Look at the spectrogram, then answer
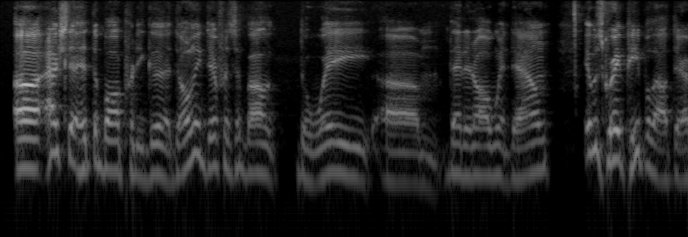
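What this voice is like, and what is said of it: Hoarse, strained voice. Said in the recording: “losing my voice a little bit. I think I've been doing a little bit too much yelling.”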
